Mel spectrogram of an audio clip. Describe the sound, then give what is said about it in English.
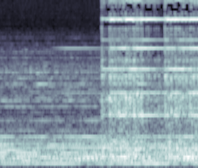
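A telephone bell rings steadily, its bright metallic trill sustained and fairly loud, growing sharper and fuller halfway through. No voices are heard. “The telephone rang, and the glass of bourbon slipped from my fingers, shattering in a mosaic haze.”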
